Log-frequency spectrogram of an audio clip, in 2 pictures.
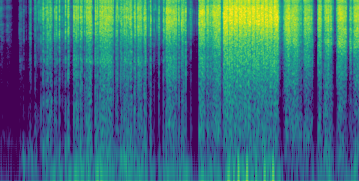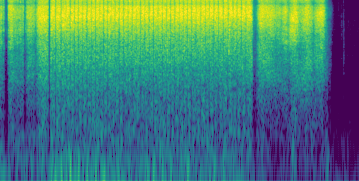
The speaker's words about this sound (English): Yeah, rub the styrofoam together. Okay, we're gonna rub the styrofoam together. But what should I do with this sandpaper? just rub those together.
